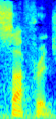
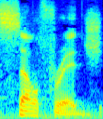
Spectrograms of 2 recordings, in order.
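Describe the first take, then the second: First: The first syllable sounds like 'suff'. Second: The first syllable sounds like 'self'. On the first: The speaker calls it right. "You pronounce it Suffrage" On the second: The speaker calls it wrong. "It's not Selfridge"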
